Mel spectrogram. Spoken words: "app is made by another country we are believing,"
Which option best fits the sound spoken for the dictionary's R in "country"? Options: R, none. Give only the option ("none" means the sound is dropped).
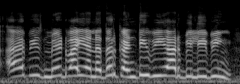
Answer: none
